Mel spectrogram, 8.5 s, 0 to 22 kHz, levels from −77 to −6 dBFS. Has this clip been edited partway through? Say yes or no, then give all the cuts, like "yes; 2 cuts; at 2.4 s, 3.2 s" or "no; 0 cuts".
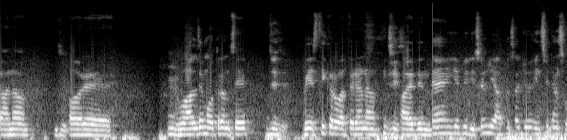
yes; 1 cut; at 6.5 s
